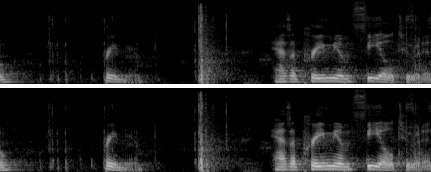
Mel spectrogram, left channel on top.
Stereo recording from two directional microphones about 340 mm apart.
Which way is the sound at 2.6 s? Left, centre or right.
Centre.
